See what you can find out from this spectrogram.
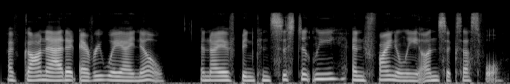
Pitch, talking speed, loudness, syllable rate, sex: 195 Hz, 190 wpm, -19 LUFS, 6.0 syllables/s, female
